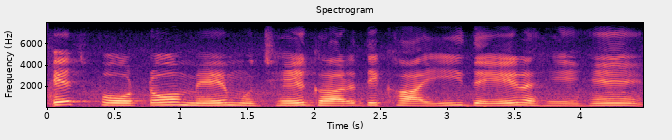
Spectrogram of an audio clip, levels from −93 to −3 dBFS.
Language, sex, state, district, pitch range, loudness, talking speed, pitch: Hindi, female, Madhya Pradesh, Katni, 195-225 Hz, -17 LUFS, 120 wpm, 205 Hz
